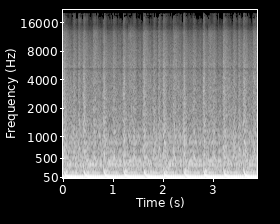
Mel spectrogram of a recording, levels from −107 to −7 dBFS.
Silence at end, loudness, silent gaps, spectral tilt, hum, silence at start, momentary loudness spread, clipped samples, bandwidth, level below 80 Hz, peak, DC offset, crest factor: 0 s; -15 LUFS; none; -6 dB/octave; none; 0 s; 0 LU; under 0.1%; 13 kHz; -12 dBFS; -2 dBFS; under 0.1%; 8 dB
